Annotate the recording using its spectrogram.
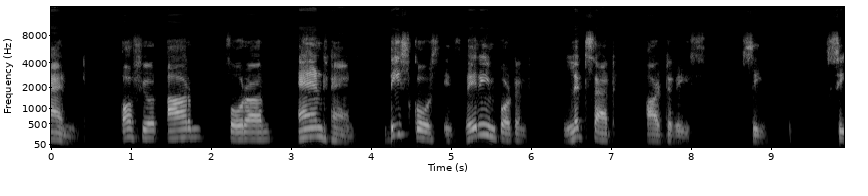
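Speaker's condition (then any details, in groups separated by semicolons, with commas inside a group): No condition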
